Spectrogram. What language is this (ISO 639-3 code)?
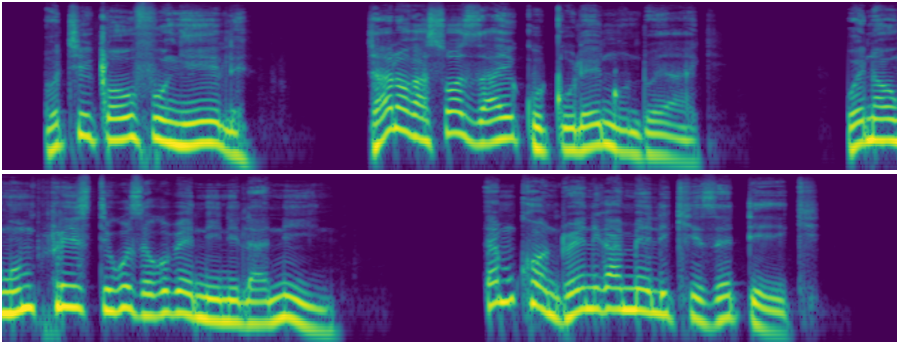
nde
